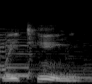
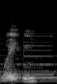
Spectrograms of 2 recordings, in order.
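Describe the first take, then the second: First: The ending is said with a full -ing sound. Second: The ending is said as -in, dropping the g. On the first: "I used to say everything with the I N G" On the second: "instead of"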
